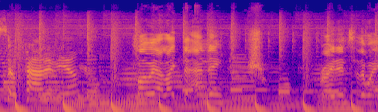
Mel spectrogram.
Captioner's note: whooshes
